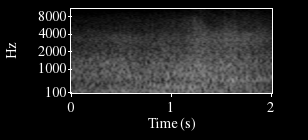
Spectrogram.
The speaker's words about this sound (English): It's raining along a highway that cuts through the small town of Rockville, Utah. Cars roar past.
